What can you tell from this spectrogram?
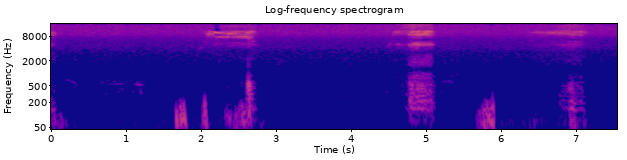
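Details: Female French Bulldog puppy asleep, born April 2020, giving short snorting, wheezy snore bursts: a quick cluster of rough puffs, then a longer rasping snore and softer follow-up snorts, irregularly spaced over several seconds.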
